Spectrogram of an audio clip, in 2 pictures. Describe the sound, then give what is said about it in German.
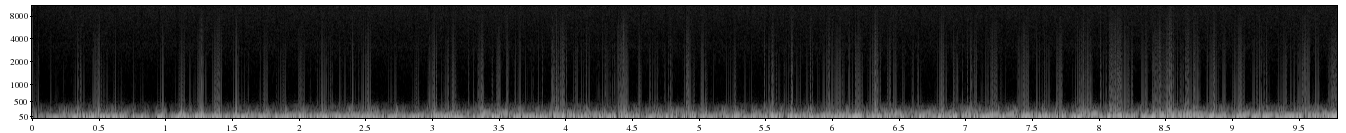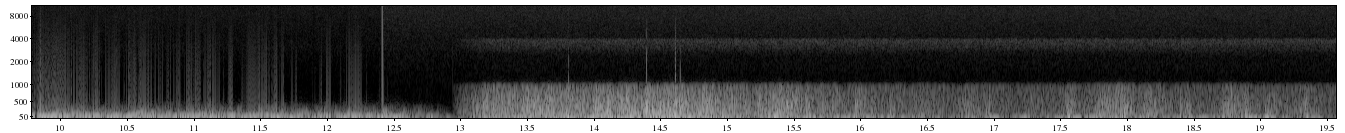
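Wind on Mars recorded by the InSight lander's seismometer on the lander deck: a low, steady rumbling wind roar with faint irregular crackles runs for about thirteen seconds, then shifts abruptly to a brighter, band-limited hiss with a thin high tone above it. “Wir hören uns mal kurz die von InSight zur Erde übermittelten Töne an.”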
